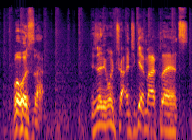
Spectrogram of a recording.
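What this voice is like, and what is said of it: Deep character voice. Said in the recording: “You hear this deep voice.”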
